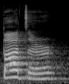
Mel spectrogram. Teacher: الدا بالفلاب، يعني بدال التاء يقولوها دا أو حتى مرات را. This sound is produced by the tongue tip tapping the alveolar ridge briefly. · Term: flap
